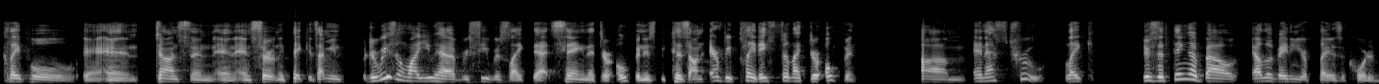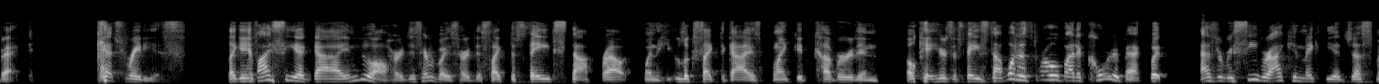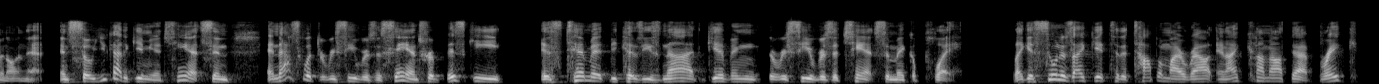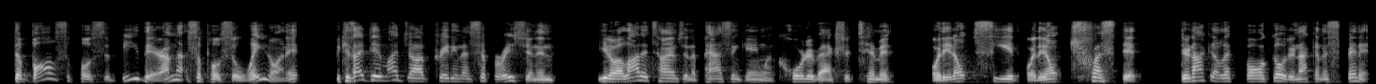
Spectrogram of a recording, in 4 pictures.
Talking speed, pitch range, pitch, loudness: 225 wpm, 130-190 Hz, 150 Hz, -23 LUFS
